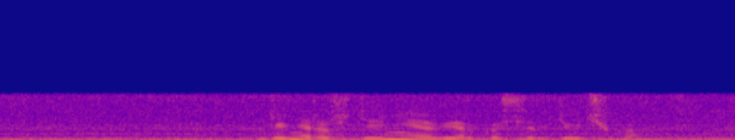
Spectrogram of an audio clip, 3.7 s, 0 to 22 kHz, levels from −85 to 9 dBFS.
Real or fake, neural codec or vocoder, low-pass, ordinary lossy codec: real; none; 7.2 kHz; AAC, 48 kbps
